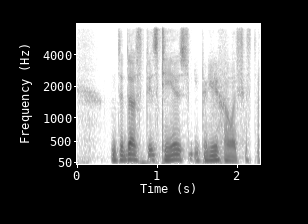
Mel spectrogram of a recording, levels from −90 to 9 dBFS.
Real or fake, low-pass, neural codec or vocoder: fake; 7.2 kHz; codec, 16 kHz, 0.5 kbps, X-Codec, HuBERT features, trained on general audio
